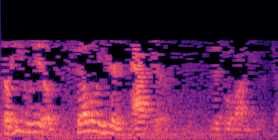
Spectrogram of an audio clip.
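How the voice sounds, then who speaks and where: Talking at a fairly quick pace with ordinary pitch variation, a man with an American accent is heard over noticeable background noise and audible room echo. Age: 20s. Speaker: archaeology student. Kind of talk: video presentation.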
